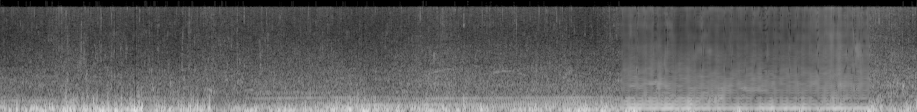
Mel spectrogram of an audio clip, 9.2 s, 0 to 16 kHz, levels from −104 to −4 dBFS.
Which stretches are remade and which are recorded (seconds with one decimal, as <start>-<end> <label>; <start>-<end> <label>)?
0.0-6.2 recorded; 6.2-8.7 remade; 8.7-9.2 recorded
